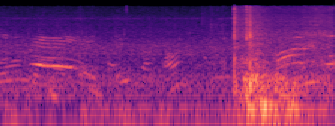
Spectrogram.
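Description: A person jumping from a bank into a river and hitting the water: one sudden splash about one and a half seconds in, the loudest sound, with faint voices before it.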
